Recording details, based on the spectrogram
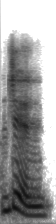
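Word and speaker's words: djinn: and ogres and um how do you pronounce the word is it dejin uh Jin Jin it sounds it sounds a lot like our Genie I mean okay okay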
